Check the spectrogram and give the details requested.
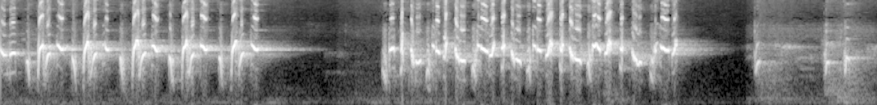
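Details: Fighting call of a yellow-vented bulbul, uplik tarung style, used to provoke rival bulbuls into replying. Two long runs of quick, bouncing, liquid chirps, each about two seconds, then a couple of brief clipped notes.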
